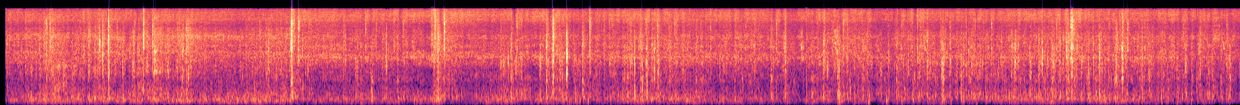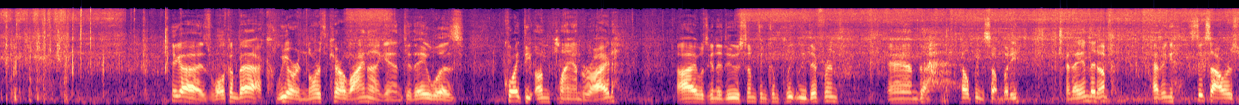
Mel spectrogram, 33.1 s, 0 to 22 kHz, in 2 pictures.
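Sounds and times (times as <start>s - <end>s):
bike tyre and trail noise: 0.0s - 33.0s
chain and frame rattling: 0.3s - 17.6s.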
